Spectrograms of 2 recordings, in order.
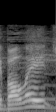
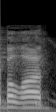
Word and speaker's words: Ballade: I say Ballade, you say Ballade, let's call the whole thing off.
